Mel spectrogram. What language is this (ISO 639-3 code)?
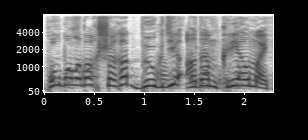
kaz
